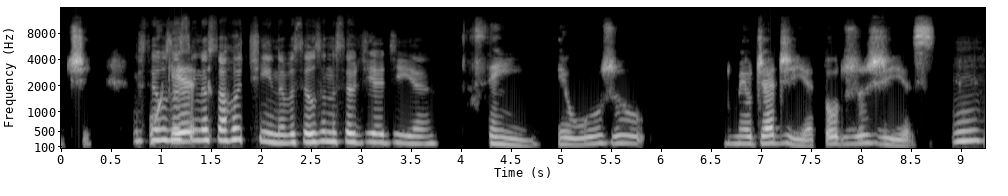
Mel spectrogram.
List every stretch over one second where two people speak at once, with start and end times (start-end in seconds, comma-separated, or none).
none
